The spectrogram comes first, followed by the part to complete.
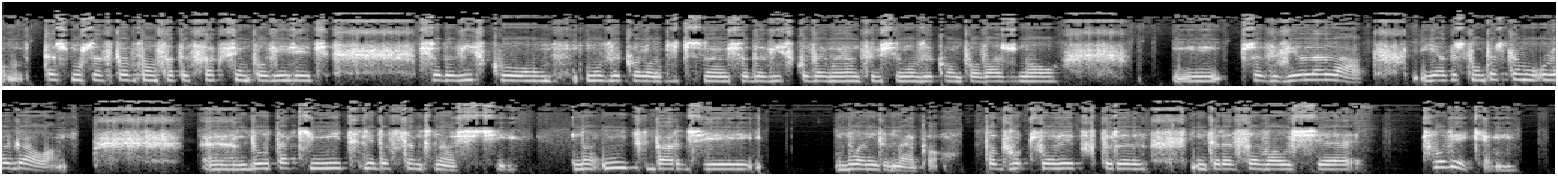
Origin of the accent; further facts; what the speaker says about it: Dębica, Subcarpathian Voivodeship, Poland; Ja jestem z Dębicy, ja jestem stąd.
